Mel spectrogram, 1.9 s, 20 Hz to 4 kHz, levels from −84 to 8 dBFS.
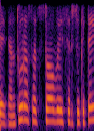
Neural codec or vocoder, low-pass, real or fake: none; 3.6 kHz; real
